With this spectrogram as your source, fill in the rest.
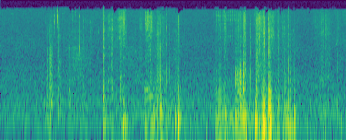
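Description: A young girl blows into a balloon.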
